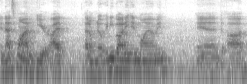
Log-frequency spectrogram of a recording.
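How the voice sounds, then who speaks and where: A man with an American accent and a medium pitch talks at a fairly quick pace, with audible room echo and noticeable background noise. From US South, Memphis, Tennessee. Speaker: physician. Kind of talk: speech to a club. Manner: monotone.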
